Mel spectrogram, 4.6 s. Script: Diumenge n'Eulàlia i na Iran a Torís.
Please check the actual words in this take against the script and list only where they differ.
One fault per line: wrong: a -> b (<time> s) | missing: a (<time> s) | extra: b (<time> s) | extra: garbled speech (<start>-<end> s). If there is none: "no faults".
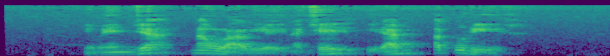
extra: Txell (2.4 s)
